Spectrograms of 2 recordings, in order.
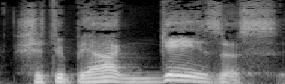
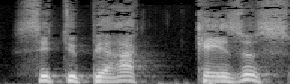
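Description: First: The linking consonant is a voiced G sound. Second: The linking consonant is a hard K sound. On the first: The speaker calls it right. "on va prononcer un G devant Zeus" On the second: The speaker calls it wrong. "Pour ne pas dire si tu paieras Kézus, parce que ça, c'est du pataquès"

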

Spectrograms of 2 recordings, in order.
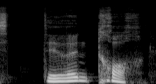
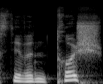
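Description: First: The name ends in a guttural sound. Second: The name ends in a soft 'sh' sound. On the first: The speaker calls it right. "mais Steven Troch" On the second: The speaker calls it wrong. "on ne doit pas dire Steven Troche"

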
